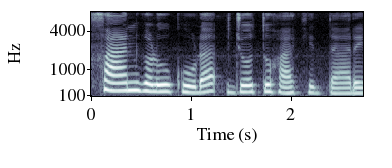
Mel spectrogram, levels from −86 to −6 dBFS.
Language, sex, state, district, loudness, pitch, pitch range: Kannada, female, Karnataka, Bidar, -14 LUFS, 225 Hz, 200-245 Hz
